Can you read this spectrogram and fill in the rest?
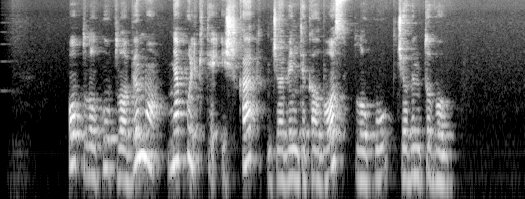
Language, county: Lithuanian, Tauragė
